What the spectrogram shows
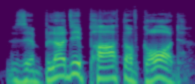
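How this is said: It is said with a put-on German accent. "German accent"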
